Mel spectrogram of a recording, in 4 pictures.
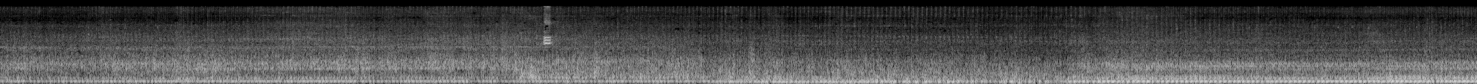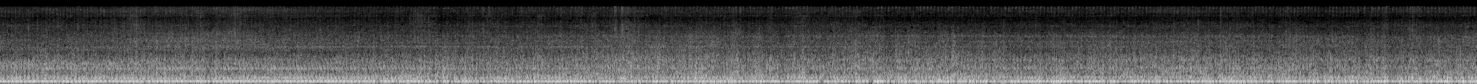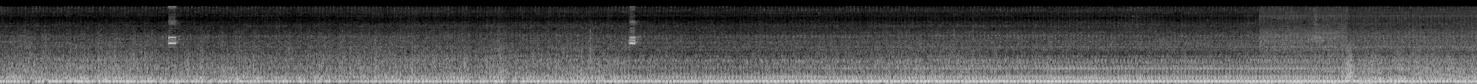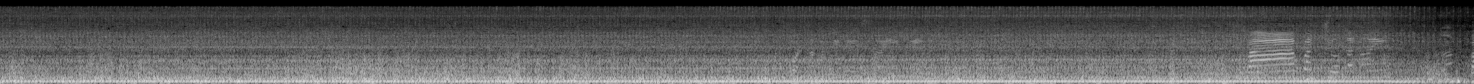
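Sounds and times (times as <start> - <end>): motorcycle engine droning: 0.0 - 59.0.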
